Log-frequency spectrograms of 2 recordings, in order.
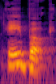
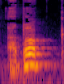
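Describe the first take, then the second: First: The article is said as a full 'ay'. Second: The article is said as a reduced 'uh'. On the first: "the dictionary says" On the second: "what we would usually say is"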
